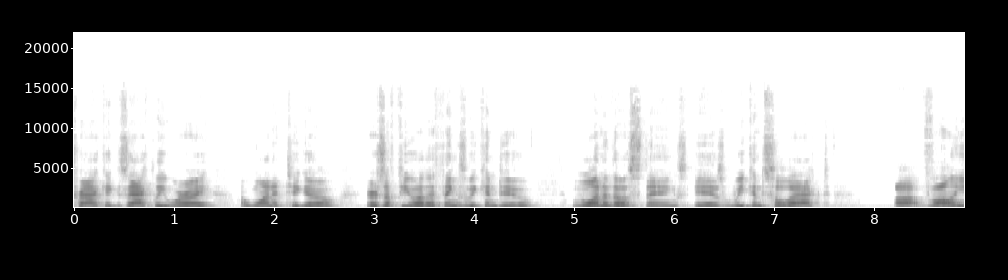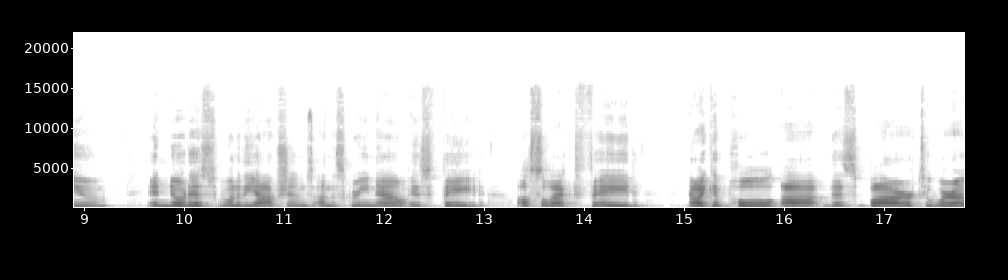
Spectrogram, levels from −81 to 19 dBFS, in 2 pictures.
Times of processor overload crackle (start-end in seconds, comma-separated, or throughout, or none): none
